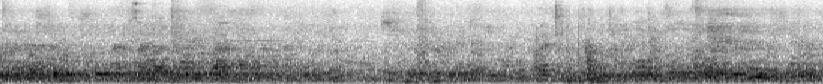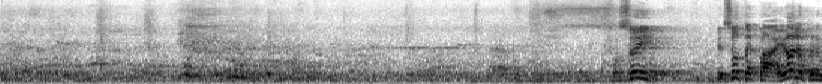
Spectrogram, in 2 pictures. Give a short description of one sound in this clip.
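An audience murmurs and chatters in a large echoing hall.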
